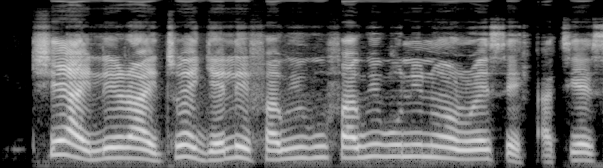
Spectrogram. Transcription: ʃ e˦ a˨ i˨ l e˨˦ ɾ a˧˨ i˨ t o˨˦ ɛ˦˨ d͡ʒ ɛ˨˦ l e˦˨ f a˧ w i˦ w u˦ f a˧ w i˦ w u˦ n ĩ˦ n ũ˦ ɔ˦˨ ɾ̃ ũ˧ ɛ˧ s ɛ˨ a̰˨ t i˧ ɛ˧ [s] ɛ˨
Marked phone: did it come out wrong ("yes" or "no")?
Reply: no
